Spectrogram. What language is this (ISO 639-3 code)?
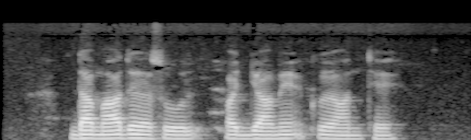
urd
